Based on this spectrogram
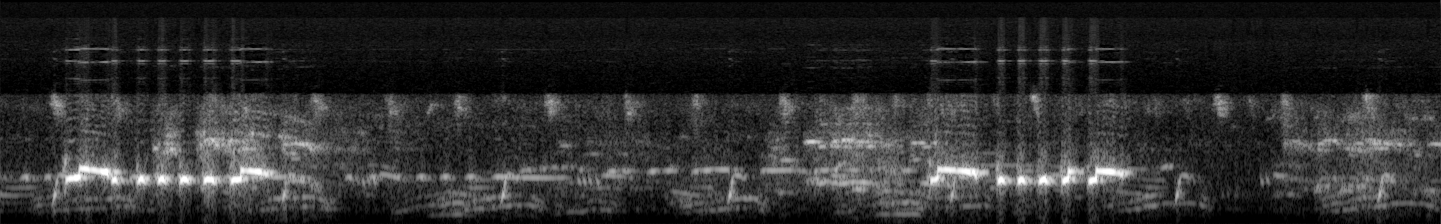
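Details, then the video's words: Farm-bred competition zebra dove with a melody described as poor. Two separate phrases of rapid staccato coos, each with about eight clipped notes, separated by softer cooing from a flock of doves nearby. "A lot of Zebra dove from many farms are not so good singing and worst melody"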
